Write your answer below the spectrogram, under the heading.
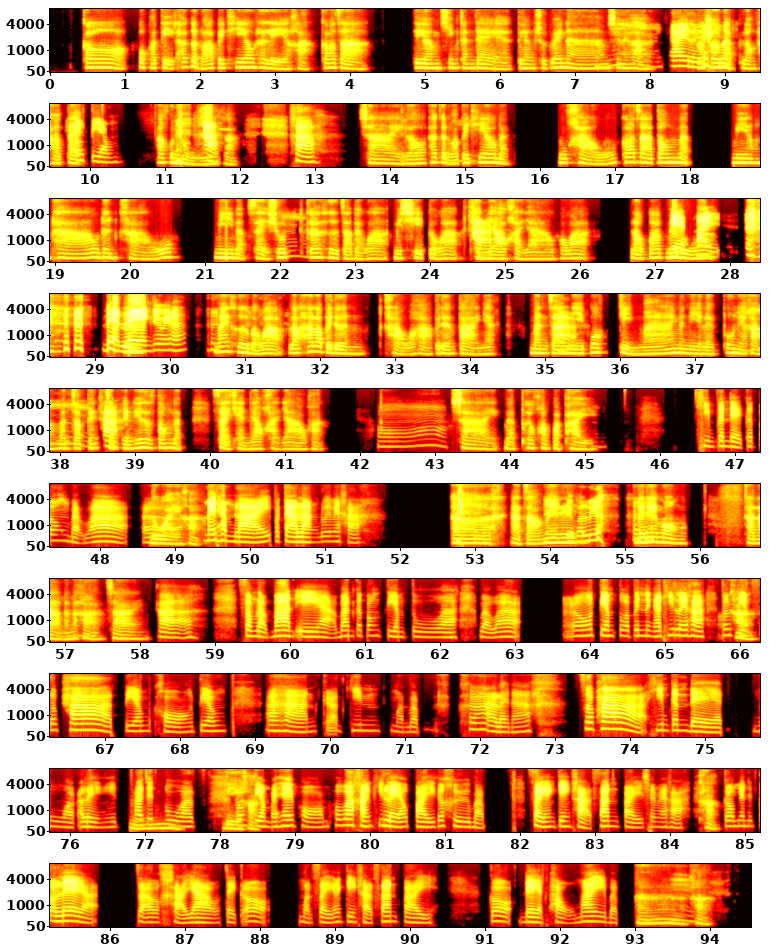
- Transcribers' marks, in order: tapping; chuckle; chuckle; other background noise; laugh; chuckle; chuckle; chuckle
- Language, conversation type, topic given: Thai, unstructured, คุณชอบไปเที่ยวทะเลหรือภูเขามากกว่ากัน?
